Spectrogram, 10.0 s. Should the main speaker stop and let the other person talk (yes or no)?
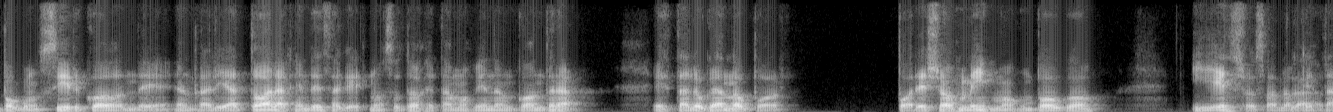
no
